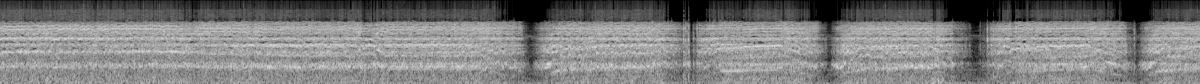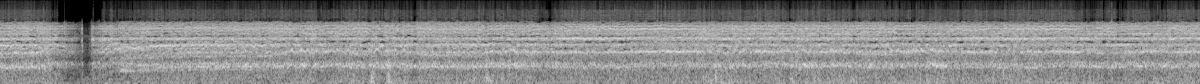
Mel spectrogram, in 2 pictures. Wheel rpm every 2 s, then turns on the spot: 220, 210, 150, 130, 110, 120, 140, 210, 220, 230, 230, 220.
none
